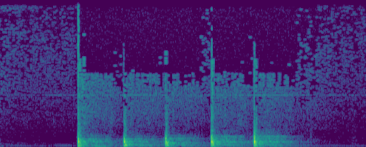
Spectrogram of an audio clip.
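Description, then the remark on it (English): Five firm knocks on a wooden door in a quick, slightly uneven rhythm, clear, each one ringing out briefly before the next, with no voices. “How many of you have heard that knock?”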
